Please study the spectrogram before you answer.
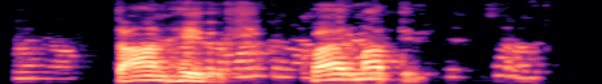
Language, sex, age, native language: Icelandic, male, 20-29, Icelandic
